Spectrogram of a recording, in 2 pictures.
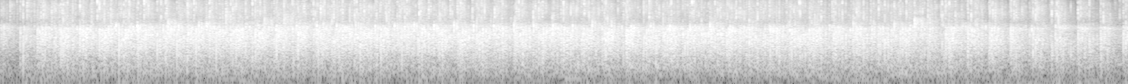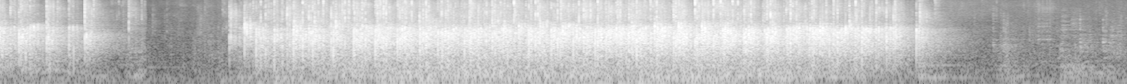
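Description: Audience applauding at the end of a chamber orchestra piece. The clapping dies away about sixteen seconds in, then starts up again a second or so later for another round that fades just before the end.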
